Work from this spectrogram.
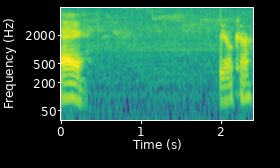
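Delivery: quiet whisper. Voicing a character who whispers in a companion's ear: whispering. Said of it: "he'll just kinda whisper in, uh, Fita's ear".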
